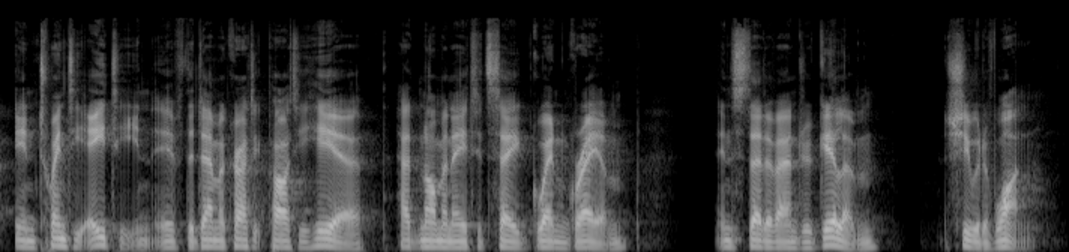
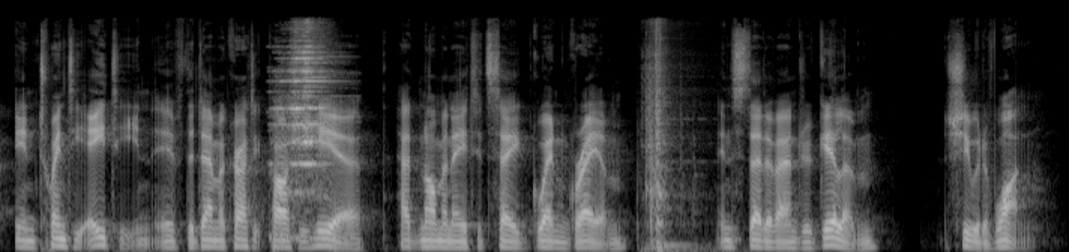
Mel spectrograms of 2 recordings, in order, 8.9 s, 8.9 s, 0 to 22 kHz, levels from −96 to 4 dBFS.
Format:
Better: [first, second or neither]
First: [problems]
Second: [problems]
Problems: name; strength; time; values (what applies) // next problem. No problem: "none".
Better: first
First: none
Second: clattering dishes; loud; at 2.5 s; peak 6 dB above the speech // phone ringing; noticeable; at 5.5 s; peak 6 dB below the speech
